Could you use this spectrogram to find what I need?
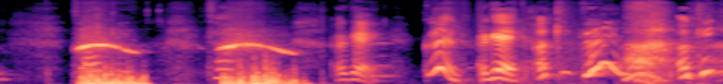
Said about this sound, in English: I can't believe I could whistle that well, by the way, because when I try to whistle for Dash to come inside, oh my God, it doesn't happen.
